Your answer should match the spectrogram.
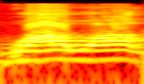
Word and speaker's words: Wawa: Wawa, like water. – Okay. W-A-W-A.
